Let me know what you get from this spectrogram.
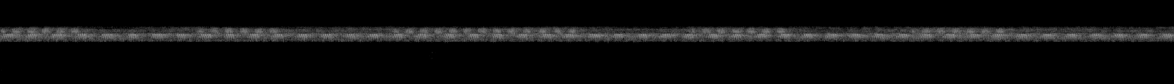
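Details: Summer-night grass insects, recorded around August: a continuous high ringing chorus beating about twice a second, overlaid by short clusters of sharper rapid chirps recurring every two seconds or so.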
